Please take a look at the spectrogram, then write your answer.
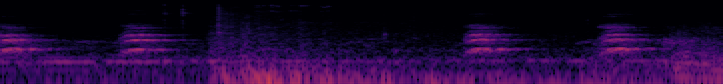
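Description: Several faint, muffled dog barks come in pairs from across the room, separated by a brief rustling thump, all at low volume over a steady hum.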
